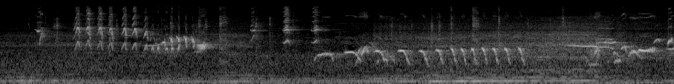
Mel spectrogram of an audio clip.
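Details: Several young white-rumped shamas, mostly in first molt, having fun together; varied whistles, then a fast run of evenly repeated notes, over a faint low hum.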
